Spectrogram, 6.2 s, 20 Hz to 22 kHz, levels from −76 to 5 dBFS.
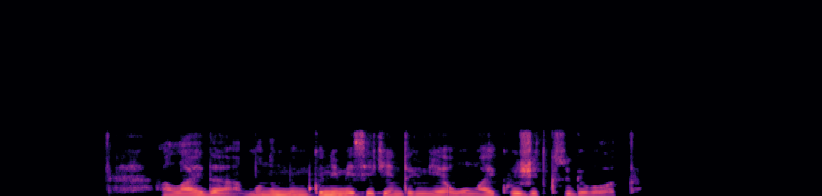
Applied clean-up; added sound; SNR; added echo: none; none; none; none.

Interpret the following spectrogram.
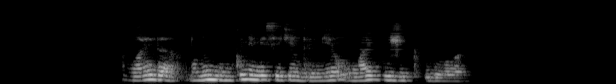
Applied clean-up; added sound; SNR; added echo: neural mask model DeepFilterNet 3.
